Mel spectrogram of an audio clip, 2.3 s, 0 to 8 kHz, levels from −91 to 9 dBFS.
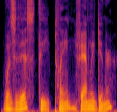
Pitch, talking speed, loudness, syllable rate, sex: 100 Hz, 155 wpm, -17 LUFS, 4.2 syllables/s, male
